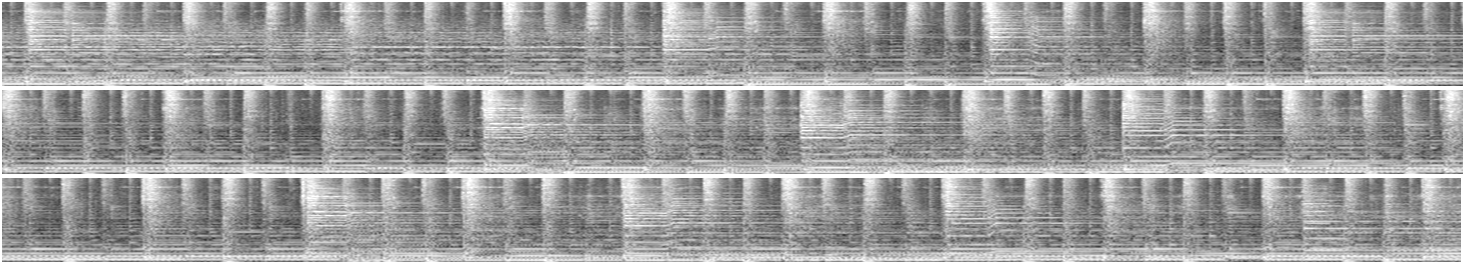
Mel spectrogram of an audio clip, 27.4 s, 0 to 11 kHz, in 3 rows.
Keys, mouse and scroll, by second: 0.0-0.7 shift+middle drag, 0.7 click, 0.9 Tab, 1.4 3, 1.7 click, 1.8 shift+drag, 2.0 shift+drag, 2.1 shift+drag, 2.4 g, 3.0 Tab, 3.5-5.0 drag, 7.4 click, 7.6 Tab, 8.1 2, 8.2 click, 8.5 shift+click, 9.0 shift+click, 9.4-13.4 typing, 10.2 Tab, 10.3 click, 10.6 Tab, 12.5 Tab, 14.7 s, 15.3-16.1 right drag, 16.1 s, 18.7 click, 19.0 drag, 21.3 scroll down 1, 21.6 click, 22.0 shift+middle click, 22.2-23.8 scroll up 3, 22.5 shift+middle drag, 23.8-24.1 shift+middle drag, 24.1-24.7 scroll down 4, 24.7-25.4 shift+middle drag, 25.4 Tab, 25.5 click, 25.9 ctrl+c, 26.0 ctrl+v, 26.7 g.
